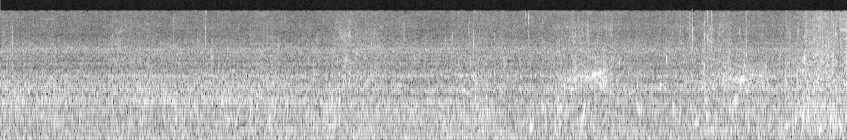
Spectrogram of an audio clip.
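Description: Gentle river water swishing and lapping around a person wading through shallow water, over a steady low rush of outdoor air.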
